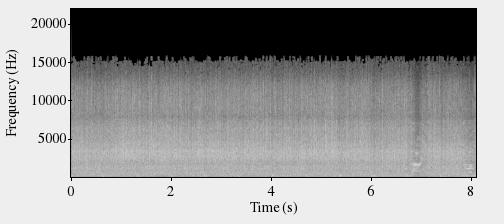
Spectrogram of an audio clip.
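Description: Heavy cloudburst rain pounding steadily on a car's roof and windscreen, heard from inside the car.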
